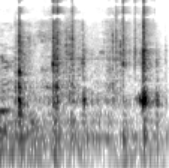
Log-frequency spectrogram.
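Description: A few sharp clicks and knocks of hard plastic, the last one, near the end, the loudest, as a plastic salad spinner is opened and its parts handled.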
